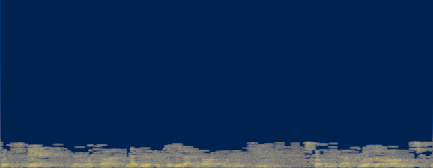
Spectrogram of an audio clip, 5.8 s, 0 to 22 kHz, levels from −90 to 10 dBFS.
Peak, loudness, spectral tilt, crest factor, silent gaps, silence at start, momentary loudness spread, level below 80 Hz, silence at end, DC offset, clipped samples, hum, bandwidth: -2 dBFS; -19 LUFS; -9 dB/octave; 16 dB; none; 0 s; 8 LU; -72 dBFS; 0 s; under 0.1%; under 0.1%; none; 3.6 kHz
